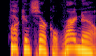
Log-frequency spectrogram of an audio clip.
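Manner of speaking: put-on high, shrill, enraged furious yell. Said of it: "yelling all the fuck shit".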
